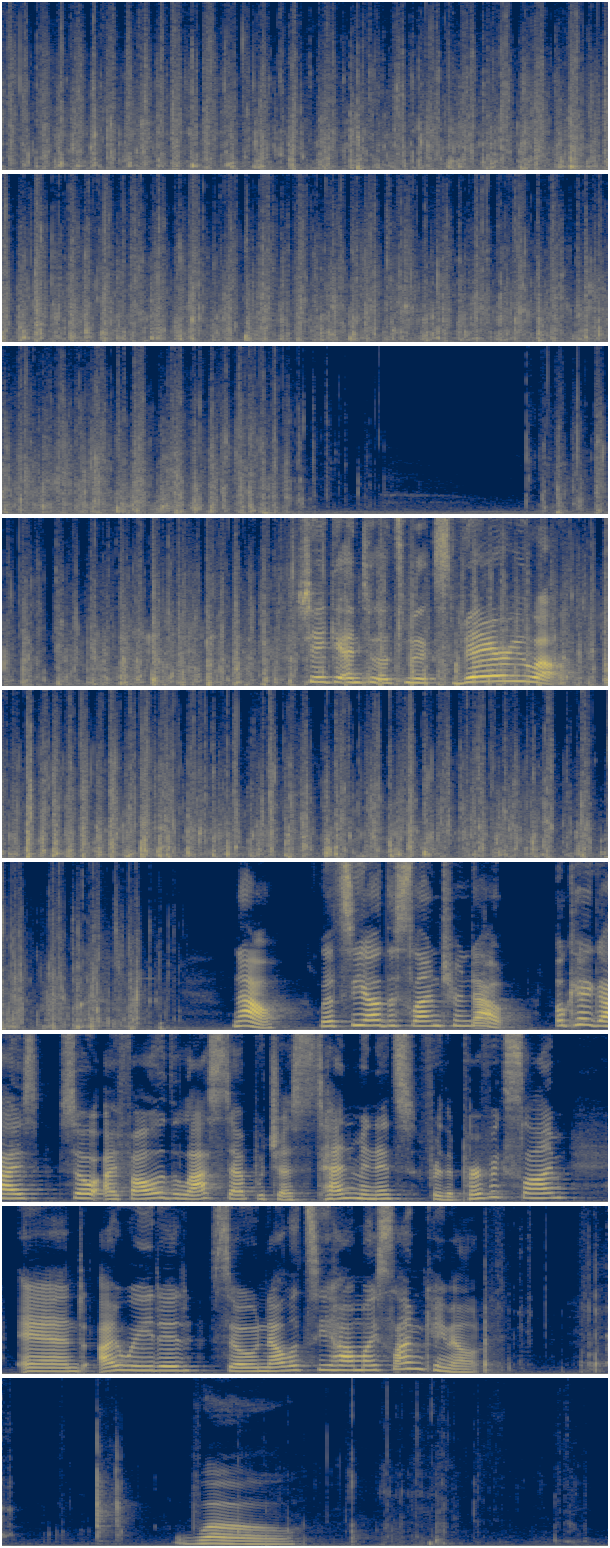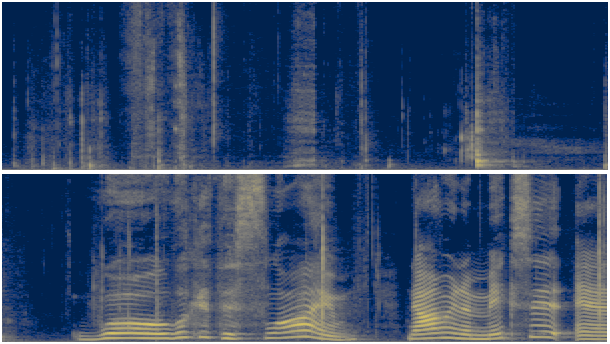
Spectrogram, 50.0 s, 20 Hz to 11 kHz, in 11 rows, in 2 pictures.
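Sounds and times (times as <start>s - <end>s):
water sloshing in shaken tub: 0.0s - 12.0s, 13.0s - 24.2s, 38.7s - 46.0s
slime tearing and crackling: 38.7s - 41.4s.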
